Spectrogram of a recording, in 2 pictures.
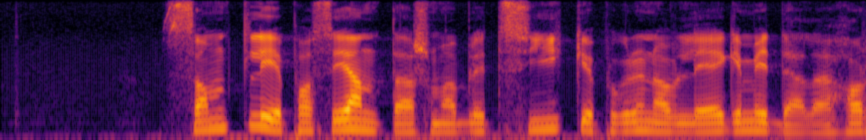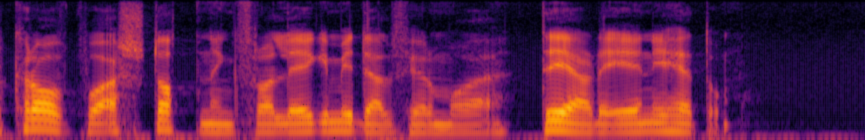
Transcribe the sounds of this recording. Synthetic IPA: sɑmt̪lɪəpʰɑsɪɛnt̪əʂɔmæːblɪt̪syːkəpʰoːɡɾʉnɑːʋleːɡəmɪd̪ələhɑːɾkʰɾɑːʋpʰoːʔæ̰ʃʈɑt̪nɪŋfɾɑːleːɡəmɪd̪əlfɪɾmɑəd̪̥eːæːɖeːeːnɪheːt̪ʊ̰m

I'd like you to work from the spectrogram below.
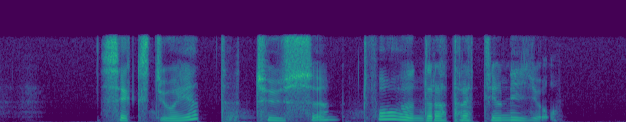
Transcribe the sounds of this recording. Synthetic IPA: sɛkst̪ɪʊɛt̪ʰːʉ̟ːsə̰nt̪ʰv̥oːɦɵnd̪ɾat̪ʰɾɛt̪ːɪʊniːʊ̰

